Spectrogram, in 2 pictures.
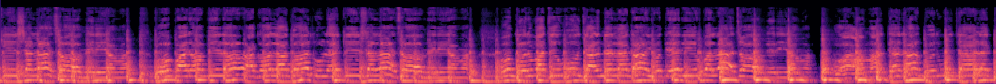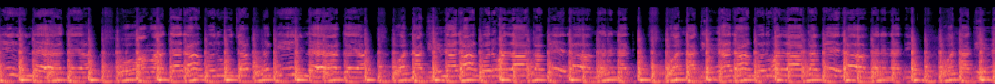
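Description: A man sings a Kumaoni folk song while beating a hurka, the laced hourglass hand drum of Uttarakhand, in a steady rhythm, its strokes shifting between a lower and a higher pitch. The voice breaks off briefly about twelve seconds in.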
